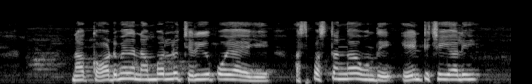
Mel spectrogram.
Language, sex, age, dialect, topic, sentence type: Telugu, male, 31-35, Utterandhra, banking, question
